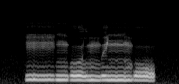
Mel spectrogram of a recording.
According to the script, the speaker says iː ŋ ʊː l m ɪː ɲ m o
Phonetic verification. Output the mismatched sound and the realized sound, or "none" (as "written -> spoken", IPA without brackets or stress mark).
none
